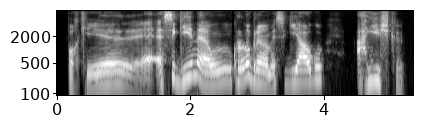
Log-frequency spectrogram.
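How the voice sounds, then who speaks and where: A man speaks with a high-pitched voice. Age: 20s. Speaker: film critic. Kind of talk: casual chat.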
